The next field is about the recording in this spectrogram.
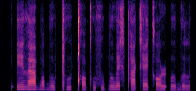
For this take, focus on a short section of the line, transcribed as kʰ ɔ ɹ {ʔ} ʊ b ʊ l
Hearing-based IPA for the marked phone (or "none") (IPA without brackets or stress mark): ʔ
